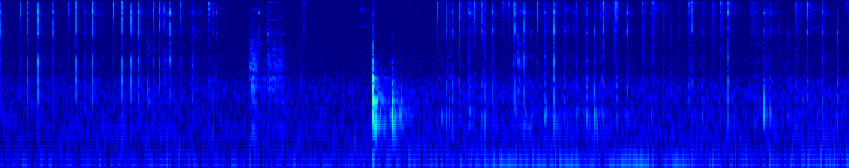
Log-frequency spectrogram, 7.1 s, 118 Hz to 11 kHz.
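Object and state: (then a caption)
Glass terrarium bowl. Long nails tap fast around the outside of a small, round, clear glass bowl filled with soil, pebbles and a succulent. The result is a rapid stream of short, bright clicks over a steady low hum. Around the middle, one louder tap rings briefly with a glassy tone near 720 Hz.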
